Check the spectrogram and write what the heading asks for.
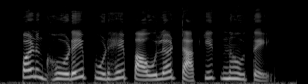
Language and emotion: Marathi, neutral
